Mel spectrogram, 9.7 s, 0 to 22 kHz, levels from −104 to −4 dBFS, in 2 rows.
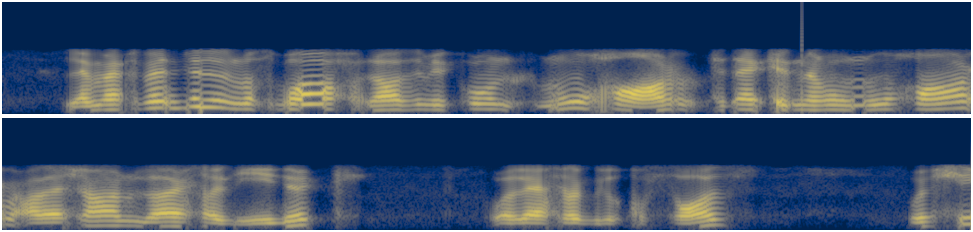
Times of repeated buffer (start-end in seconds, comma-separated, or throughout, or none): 4.00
